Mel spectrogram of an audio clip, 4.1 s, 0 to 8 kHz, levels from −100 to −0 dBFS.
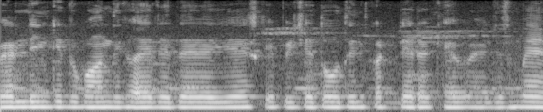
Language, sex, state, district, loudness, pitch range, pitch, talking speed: Hindi, male, Haryana, Jhajjar, -16 LUFS, 135-140 Hz, 140 Hz, 250 wpm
